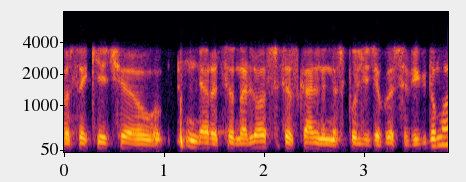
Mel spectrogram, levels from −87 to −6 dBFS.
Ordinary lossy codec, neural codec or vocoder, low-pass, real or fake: Opus, 32 kbps; none; 7.2 kHz; real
